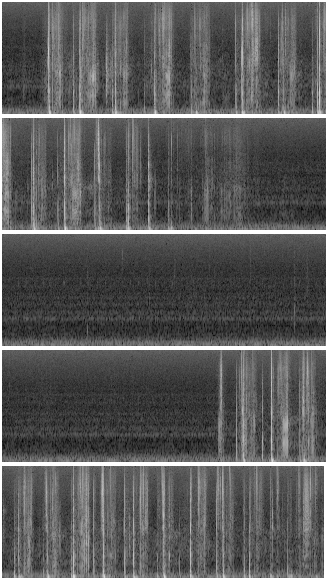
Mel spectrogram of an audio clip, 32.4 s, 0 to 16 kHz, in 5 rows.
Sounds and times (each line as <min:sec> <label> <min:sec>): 0:00.8 walking footsteps loafer shoes tile floor 0:11.4
0:23.8 walking footsteps loafer shoes tile floor 0:32.3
